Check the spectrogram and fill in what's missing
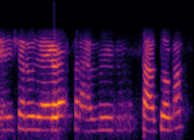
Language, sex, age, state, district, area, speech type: Urdu, female, 18-30, Uttar Pradesh, Gautam Buddha Nagar, rural, conversation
